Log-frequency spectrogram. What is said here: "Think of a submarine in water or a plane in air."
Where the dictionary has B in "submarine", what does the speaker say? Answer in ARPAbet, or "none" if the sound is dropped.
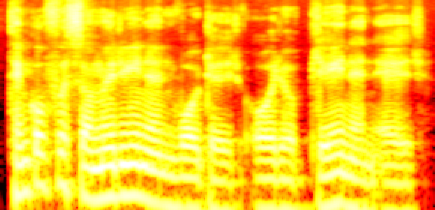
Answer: none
